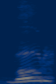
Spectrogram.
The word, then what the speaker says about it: Vav: Yod Hei Vav Hei. Now, whether you say it like that or you say Yod Hei Vod Hei, Vod and Vav is the same word.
